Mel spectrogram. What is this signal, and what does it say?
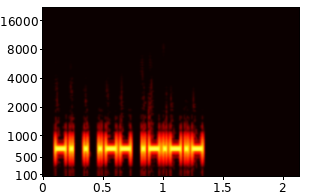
Morse code, heard as a keyed tone, about 40 wpm, 700 Hz. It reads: NEW.
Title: Sentences from Top 1600 Words 40wpm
